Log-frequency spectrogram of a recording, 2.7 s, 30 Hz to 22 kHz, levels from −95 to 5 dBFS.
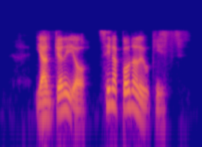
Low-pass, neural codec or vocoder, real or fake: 5.4 kHz; codec, 16 kHz, 1 kbps, FunCodec, trained on LibriTTS, 50 frames a second; fake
